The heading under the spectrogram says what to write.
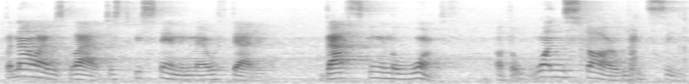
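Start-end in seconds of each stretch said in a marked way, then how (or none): none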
